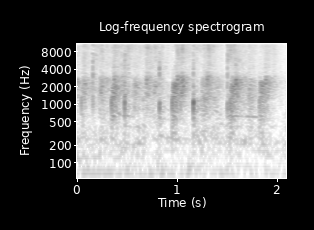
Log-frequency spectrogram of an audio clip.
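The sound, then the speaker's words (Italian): An audience at a film discussion event applauds with a steady patter of many hands clapping, moderately loud with small uneven surges. “Un applauso a Emanuele Nardi.”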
